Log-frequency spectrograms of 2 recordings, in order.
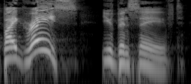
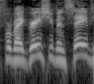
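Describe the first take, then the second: First: "grace" drawn out and driven home; slow down and land firmly on "grace"; "By grace" slow and emphatic, then a drop; stress on GRACE. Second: Said in the usual way. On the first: Shown as a demonstration. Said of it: "to emphasize it". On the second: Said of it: "he put that word charis at the beginning to emphasize it".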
